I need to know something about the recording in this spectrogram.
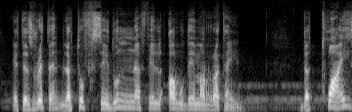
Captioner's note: Arabic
